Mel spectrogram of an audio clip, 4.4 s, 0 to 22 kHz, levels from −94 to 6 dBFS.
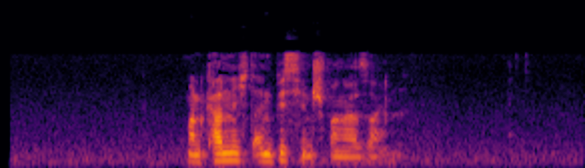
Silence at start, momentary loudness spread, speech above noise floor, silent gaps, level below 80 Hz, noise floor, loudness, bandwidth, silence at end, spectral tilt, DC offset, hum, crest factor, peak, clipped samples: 1.4 s; 13 LU; 34 dB; none; -68 dBFS; -61 dBFS; -27 LUFS; 7.2 kHz; 1.4 s; -5 dB/octave; under 0.1%; none; 26 dB; -6 dBFS; under 0.1%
